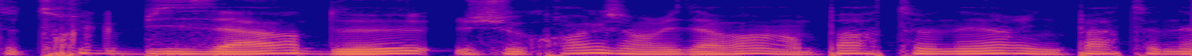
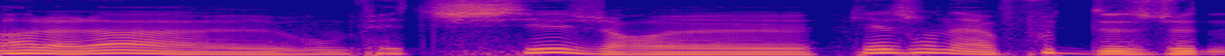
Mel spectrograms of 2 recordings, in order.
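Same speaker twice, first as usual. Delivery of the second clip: ordinary delivery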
